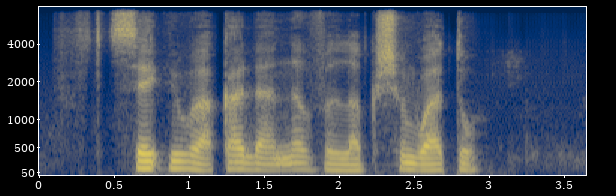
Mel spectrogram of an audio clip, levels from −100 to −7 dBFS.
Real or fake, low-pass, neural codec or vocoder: fake; 7.2 kHz; codec, 16 kHz, 0.5 kbps, X-Codec, HuBERT features, trained on LibriSpeech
